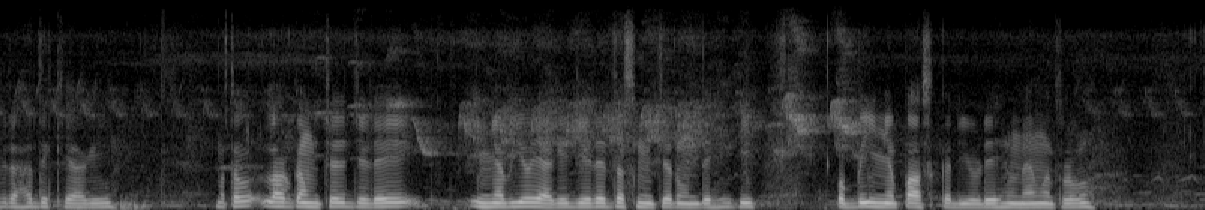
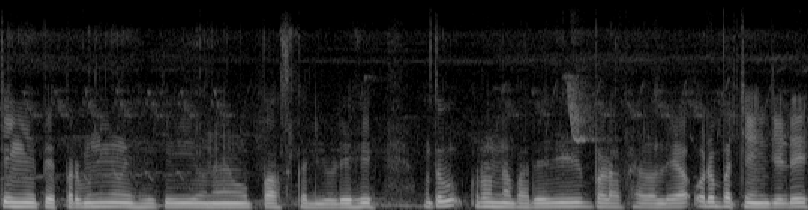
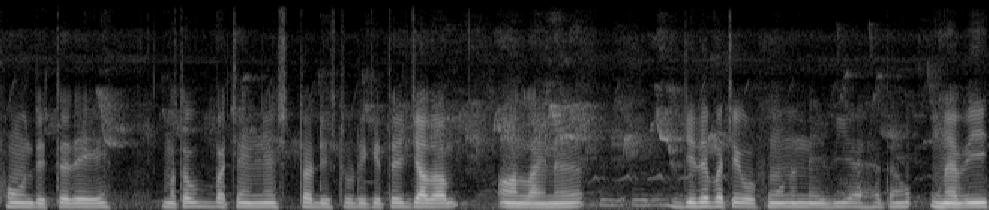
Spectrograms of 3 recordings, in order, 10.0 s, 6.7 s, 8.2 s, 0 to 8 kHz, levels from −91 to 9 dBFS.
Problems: constant background noise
